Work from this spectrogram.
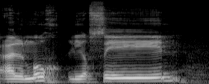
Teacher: Pada ayat 40 al-mukhlasin, dibaca dengan kasrah lam, kasrul lam, sehingga kita baca al-mukhlisin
